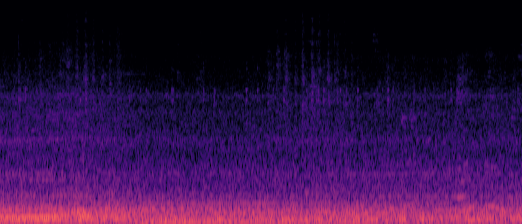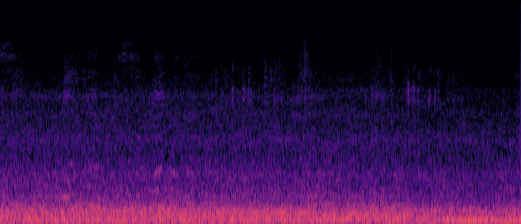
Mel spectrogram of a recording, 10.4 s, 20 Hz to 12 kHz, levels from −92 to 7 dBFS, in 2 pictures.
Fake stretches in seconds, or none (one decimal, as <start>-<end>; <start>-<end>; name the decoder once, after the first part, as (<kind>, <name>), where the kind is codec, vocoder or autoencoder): 8.0-10.4 (codec, DAC)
